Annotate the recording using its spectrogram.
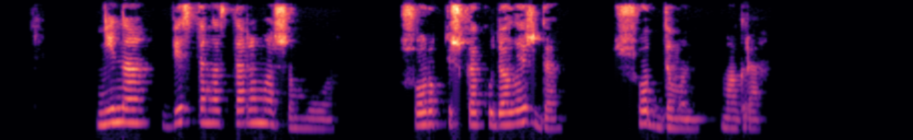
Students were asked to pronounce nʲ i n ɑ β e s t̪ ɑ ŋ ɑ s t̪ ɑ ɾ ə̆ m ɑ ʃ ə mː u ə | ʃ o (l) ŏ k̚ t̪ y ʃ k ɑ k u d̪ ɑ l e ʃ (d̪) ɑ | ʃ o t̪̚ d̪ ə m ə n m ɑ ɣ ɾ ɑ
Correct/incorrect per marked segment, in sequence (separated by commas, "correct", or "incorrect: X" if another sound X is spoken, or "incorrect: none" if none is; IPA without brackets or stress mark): incorrect: ɾ, correct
